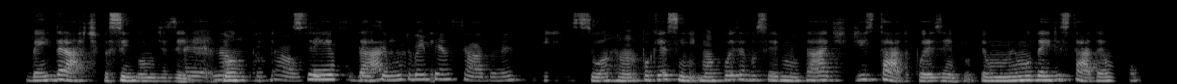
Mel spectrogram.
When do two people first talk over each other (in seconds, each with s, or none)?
1.8 s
